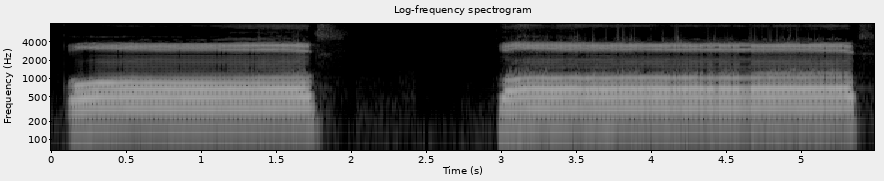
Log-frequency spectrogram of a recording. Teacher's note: زبان کی جڑ اور تالو کے نرم حصے سے ادا ہوتا ہے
